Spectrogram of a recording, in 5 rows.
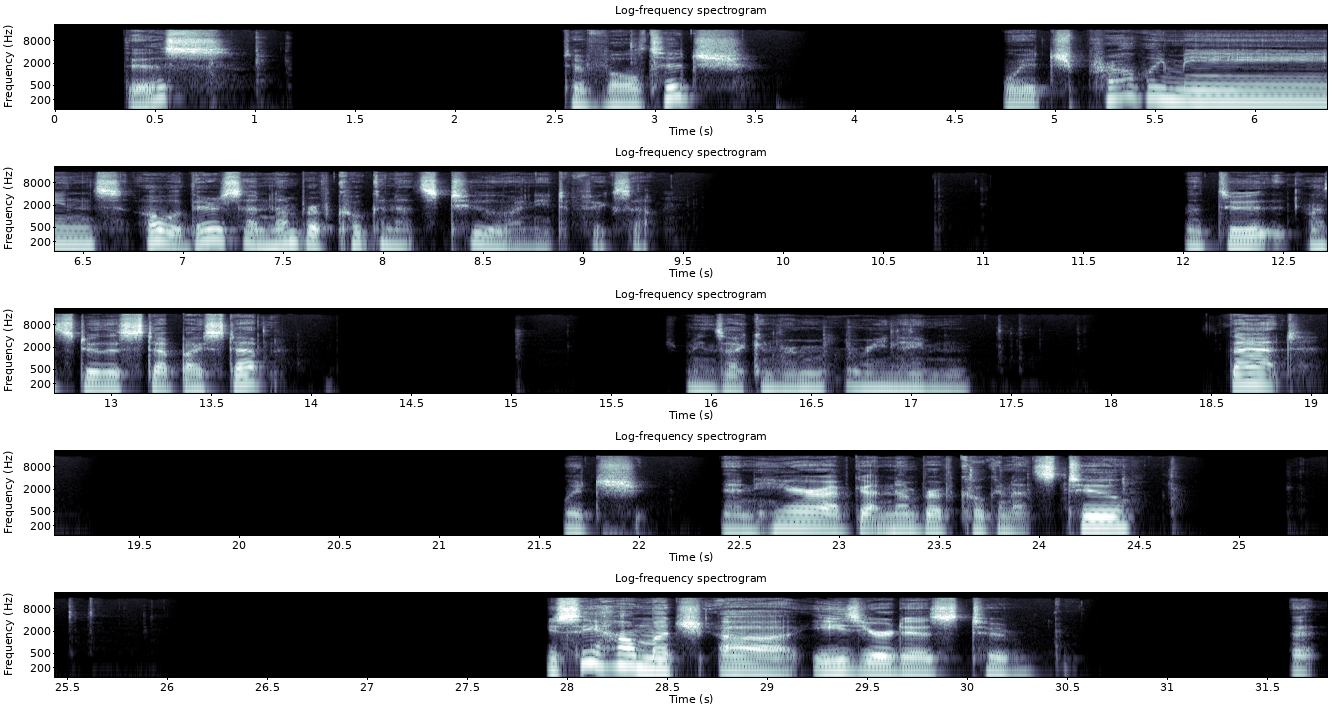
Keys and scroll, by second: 0.3 shift+F6, 11.2 ctrl+r, 18.1 ctrl+r, 26.1 ctrl+r.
